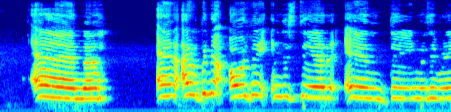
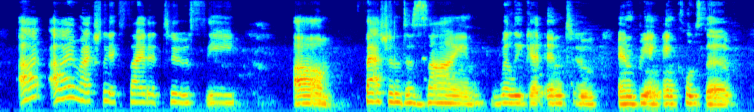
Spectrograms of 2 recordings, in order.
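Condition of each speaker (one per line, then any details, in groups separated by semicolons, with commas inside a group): Cerebral palsy
No condition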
